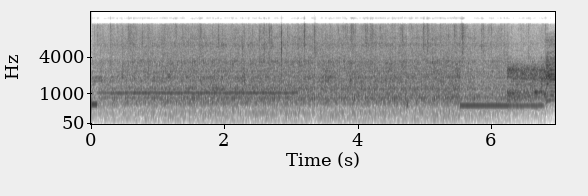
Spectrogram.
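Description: A fire engine's pump hums and whines steadily close by.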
